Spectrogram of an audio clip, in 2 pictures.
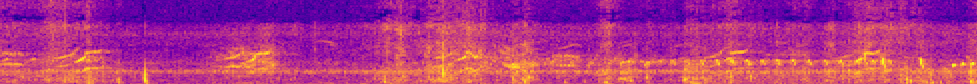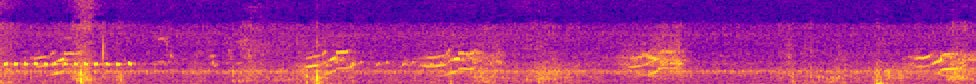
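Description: Faint birds calling at dusk: scattered short chirps and quick down-sweeping calls, with a rapid trill near the middle, over a faint steady high tone.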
